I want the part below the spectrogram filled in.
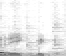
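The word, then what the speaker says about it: Reykjavík: इसके middle of the spellings में जे आता है जो कि साइलेंट है, इस चीज़ का आप ध्यान रखना।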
